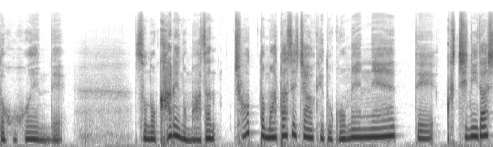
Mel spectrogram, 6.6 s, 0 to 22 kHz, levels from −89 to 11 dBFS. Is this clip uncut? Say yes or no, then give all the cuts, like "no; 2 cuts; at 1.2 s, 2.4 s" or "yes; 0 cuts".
no; 1 cut; at 2.9 s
